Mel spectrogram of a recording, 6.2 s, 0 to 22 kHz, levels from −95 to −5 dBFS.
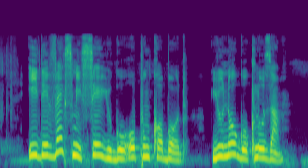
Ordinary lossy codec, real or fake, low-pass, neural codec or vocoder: none; real; 9.9 kHz; none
